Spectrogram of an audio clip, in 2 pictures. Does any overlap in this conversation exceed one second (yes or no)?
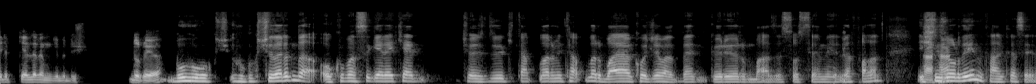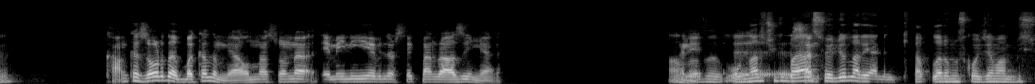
yes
